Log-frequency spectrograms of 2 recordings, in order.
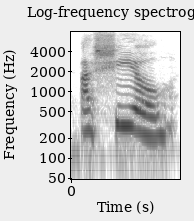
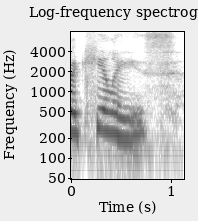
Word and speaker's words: Achille: Achille, not Achilles.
